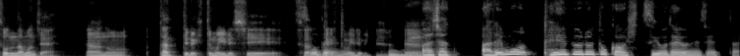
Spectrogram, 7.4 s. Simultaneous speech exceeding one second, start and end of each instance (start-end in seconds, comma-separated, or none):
3.0-4.5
